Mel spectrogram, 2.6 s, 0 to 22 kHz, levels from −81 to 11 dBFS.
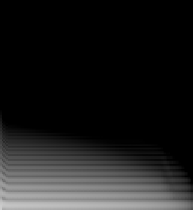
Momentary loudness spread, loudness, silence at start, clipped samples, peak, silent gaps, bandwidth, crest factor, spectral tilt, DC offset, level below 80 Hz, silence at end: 13 LU; -20 LUFS; 0 s; under 0.1%; -4 dBFS; none; 1.4 kHz; 14 dB; -16 dB/octave; under 0.1%; -18 dBFS; 0.1 s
